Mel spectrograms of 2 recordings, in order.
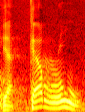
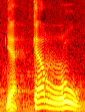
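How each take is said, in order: The two takes are said the same way.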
